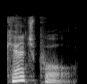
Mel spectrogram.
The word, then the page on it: catchpoll: British English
